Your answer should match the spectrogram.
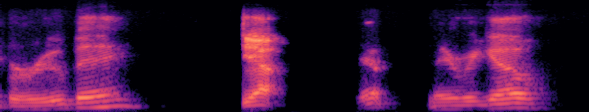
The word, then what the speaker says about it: Berube: duties uh we have Mr Craig am I pronouncing this right baru yeah yep there we go baru as the new head coach of the Toronto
